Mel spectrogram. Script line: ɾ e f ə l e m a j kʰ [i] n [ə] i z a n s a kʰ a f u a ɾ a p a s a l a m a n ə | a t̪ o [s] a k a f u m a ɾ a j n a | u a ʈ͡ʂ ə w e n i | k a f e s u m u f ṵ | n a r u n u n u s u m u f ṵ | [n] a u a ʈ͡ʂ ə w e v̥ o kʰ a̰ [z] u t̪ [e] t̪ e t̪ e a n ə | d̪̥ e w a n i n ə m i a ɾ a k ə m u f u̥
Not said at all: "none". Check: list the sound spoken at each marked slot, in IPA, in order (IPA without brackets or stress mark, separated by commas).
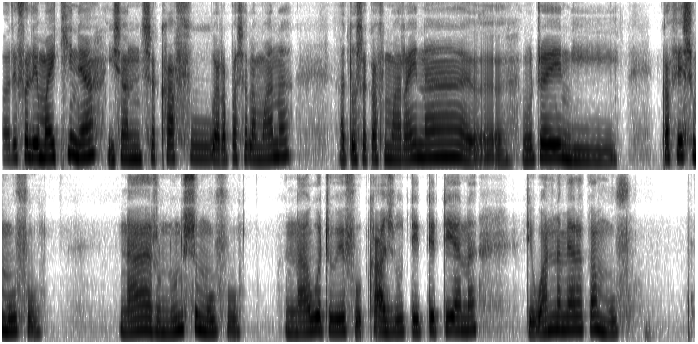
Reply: i, a, s, n, z, e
